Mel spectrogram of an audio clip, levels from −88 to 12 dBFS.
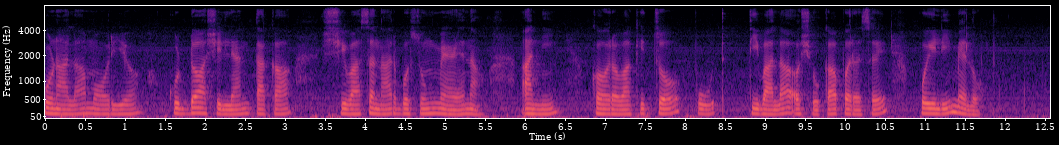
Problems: background sounds at intervals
